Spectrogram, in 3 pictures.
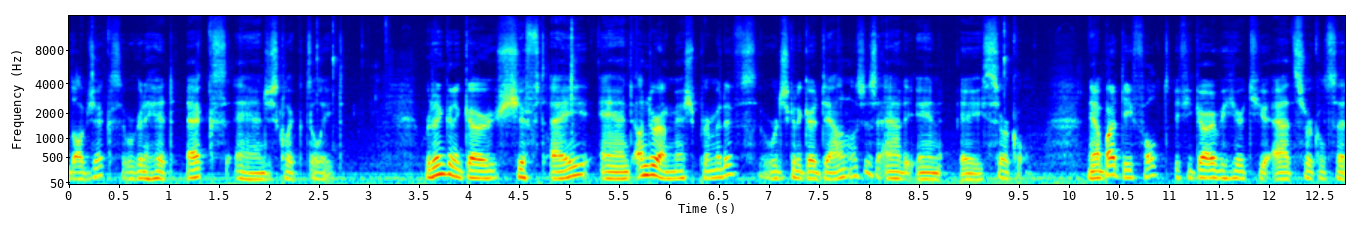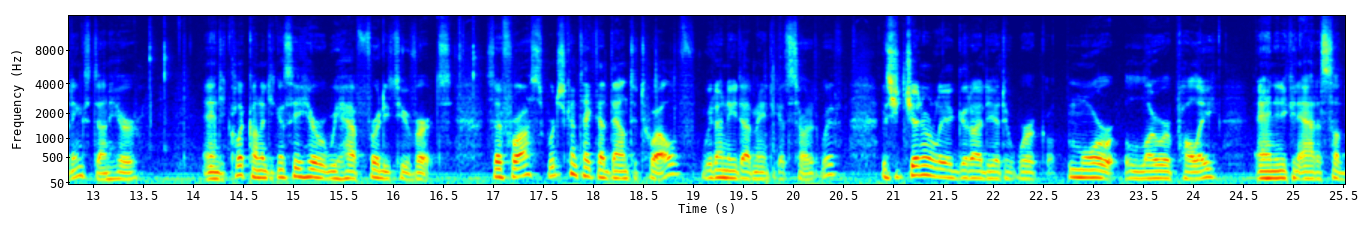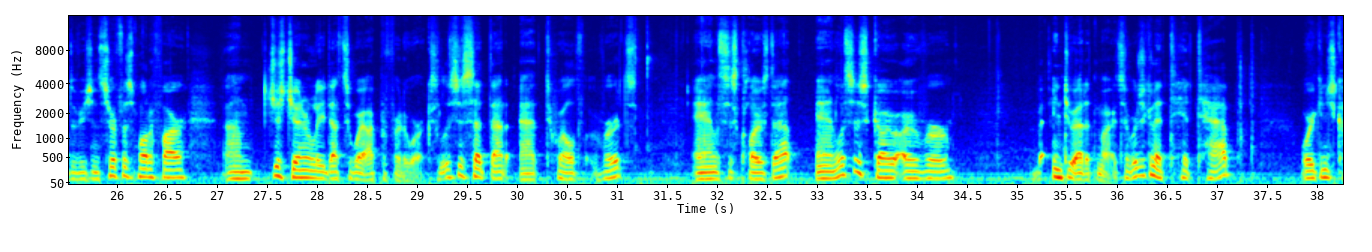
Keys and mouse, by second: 1.2 x, 4.8 shift+a, 16.7-21.0 drag, 31.7 middle click, 37.2 Tab.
